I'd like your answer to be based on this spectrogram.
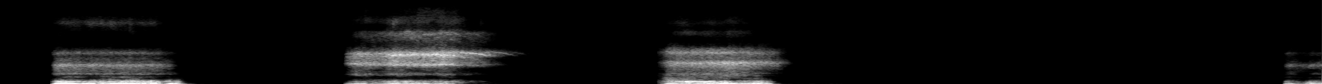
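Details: Snoring during a short nap: loud, rough snores from a napping adult, three strong snoring breaths with long silent gaps, about ten per minute.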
